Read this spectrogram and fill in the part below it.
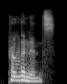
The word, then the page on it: provenance: Indian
